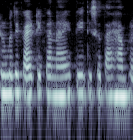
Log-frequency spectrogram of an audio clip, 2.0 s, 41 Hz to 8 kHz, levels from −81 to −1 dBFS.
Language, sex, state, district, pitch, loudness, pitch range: Marathi, female, Maharashtra, Dhule, 225 Hz, -19 LUFS, 215-230 Hz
